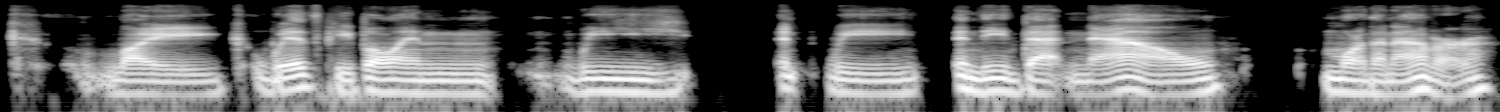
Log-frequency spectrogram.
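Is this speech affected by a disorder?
Yes: stuttering; long-standing stutter, present for many years; obviously talks differently; here repeated words, prolonged sounds, blocks.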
